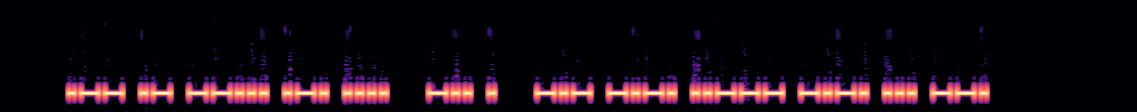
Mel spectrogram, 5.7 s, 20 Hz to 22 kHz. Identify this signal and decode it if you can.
Morse code, heard as a keyed tone, about 37 wpm, 700 Hz. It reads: WA7RH DE KC2CSG
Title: USA Callsign DE Callsign 40wpm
